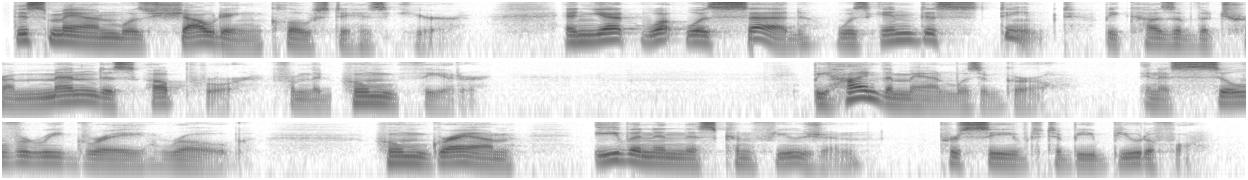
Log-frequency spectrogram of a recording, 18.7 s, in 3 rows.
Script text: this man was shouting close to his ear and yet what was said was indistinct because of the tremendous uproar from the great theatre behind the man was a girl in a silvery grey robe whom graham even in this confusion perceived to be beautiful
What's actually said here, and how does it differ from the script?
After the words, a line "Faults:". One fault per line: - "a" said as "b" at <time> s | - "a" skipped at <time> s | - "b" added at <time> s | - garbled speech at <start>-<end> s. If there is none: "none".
this man was shouting close to his ear and yet what was said was indistinct because of the tremendous uproar from the whom theatre behind the man was a girl in a silvery grey robe whom graham even in this confusion perceived to be beautiful
Faults:
- "great" said as "whom" at 7.9 s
